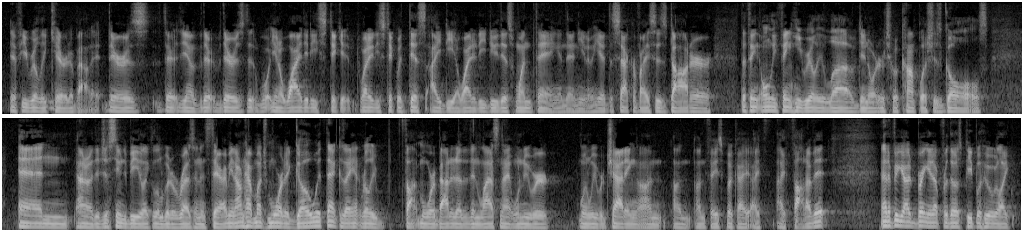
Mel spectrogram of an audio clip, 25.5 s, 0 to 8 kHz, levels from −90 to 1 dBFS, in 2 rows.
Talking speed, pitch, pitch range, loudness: 300 wpm, 90 Hz, 85-95 Hz, -29 LUFS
